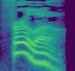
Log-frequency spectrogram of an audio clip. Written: furlough

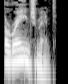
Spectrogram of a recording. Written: arrangement

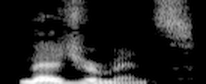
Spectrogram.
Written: measurements

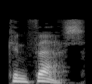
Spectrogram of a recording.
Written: confess

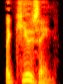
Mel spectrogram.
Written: accusing

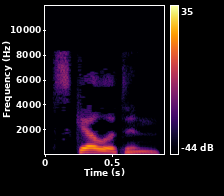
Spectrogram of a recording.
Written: Skeleton

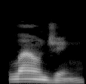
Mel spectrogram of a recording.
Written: lounging

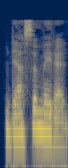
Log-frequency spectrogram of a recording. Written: decimated

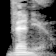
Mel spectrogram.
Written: venue

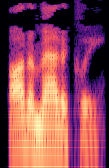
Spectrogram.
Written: automatically

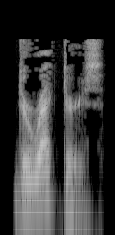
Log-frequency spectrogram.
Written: directors

